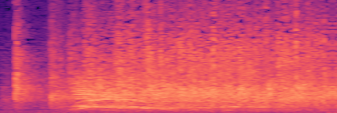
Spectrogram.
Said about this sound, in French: Les applaudissements depuis la salle de contrôle, c'était il y a deux heures tout juste.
